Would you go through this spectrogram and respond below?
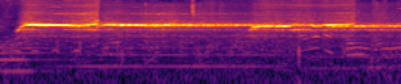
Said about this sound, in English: I'm a good whistler. I learned to whistle once I got a dog. What do you want me to do? Whistle!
